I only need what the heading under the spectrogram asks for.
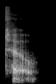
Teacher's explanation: I'm also touching just the tip of my tongue behind my teeth and it's sealing off the air to build some pressure just in one spot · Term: American T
